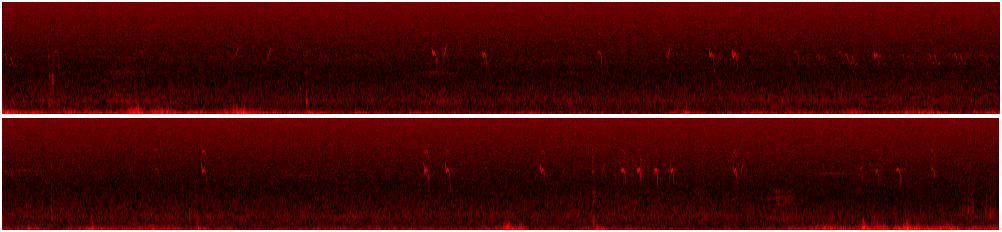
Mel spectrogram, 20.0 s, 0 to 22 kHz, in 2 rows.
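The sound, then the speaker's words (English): Faint, short high call notes from a female type 2 bird come in scattered bursts over a steady low rumble of wind and outdoor noise. “Recording that female type 2 again.”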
